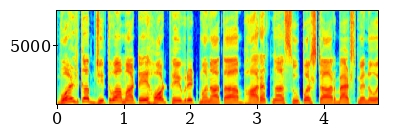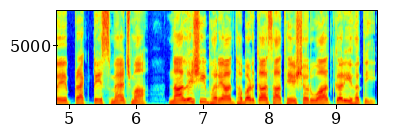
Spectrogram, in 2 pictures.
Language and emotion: Gujarati, neutral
